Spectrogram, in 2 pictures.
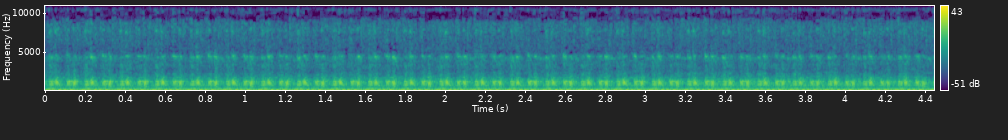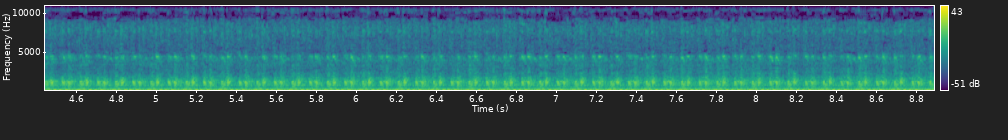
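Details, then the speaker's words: Detroit Diesel 6-71 two-stroke, first start after new 4-valve head and Davco 382 fuel filter install, valve cover off so not revved: deep, steady idle with even beat about two per second, no misses or knocks; idle set via buffer screw; normal idle. "but it evened out pretty good there. Got the idle set."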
